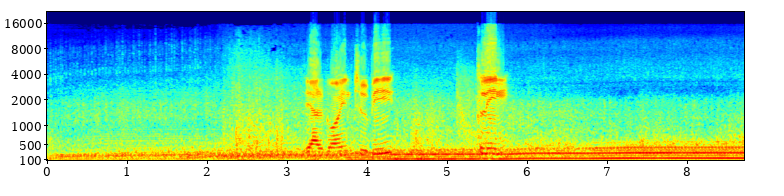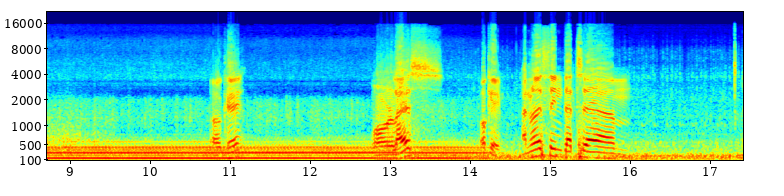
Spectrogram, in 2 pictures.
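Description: A small plane's engine drones steadily, rising in pitch as it runs up.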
